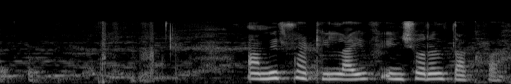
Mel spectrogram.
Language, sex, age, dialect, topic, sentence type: Marathi, female, 31-35, Standard Marathi, banking, statement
